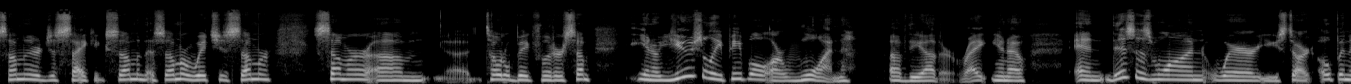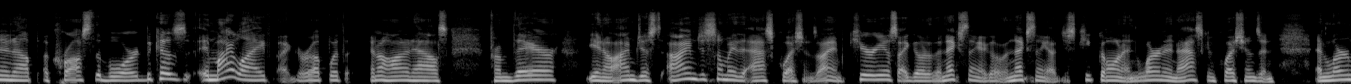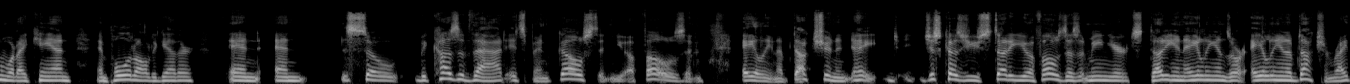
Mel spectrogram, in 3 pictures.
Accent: Kentucky, United States; we're both from Kentucky, so we have the same exact sense of humor, same type of, everybody sounds the same there

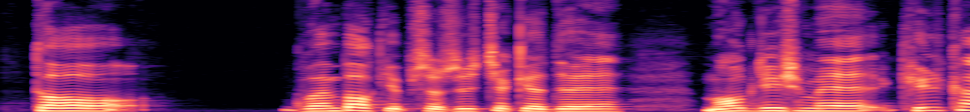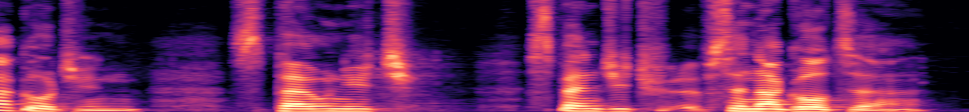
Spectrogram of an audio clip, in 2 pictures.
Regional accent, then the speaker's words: Silesian Voivodeship, Poland; my przyjeżdżaliśmy jako Ślązacy

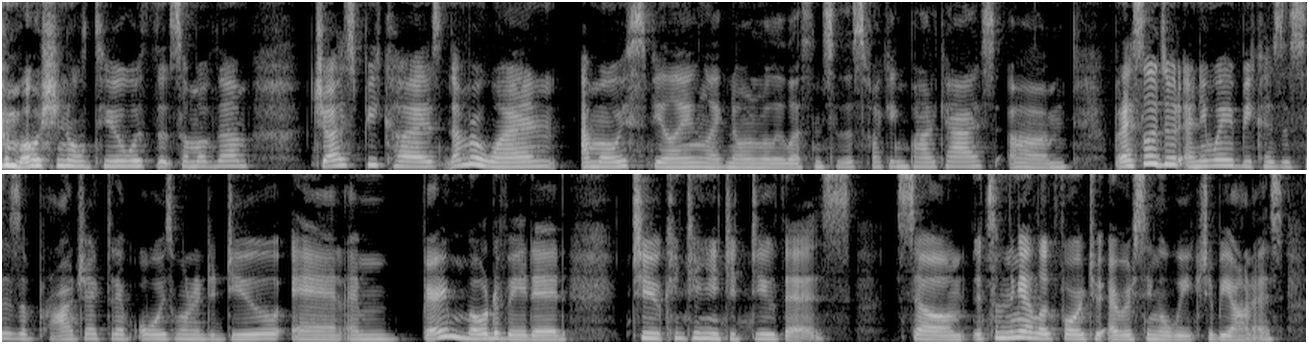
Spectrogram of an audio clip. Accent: Los Angeles, California, United States; I was born and raised here in Los Angeles

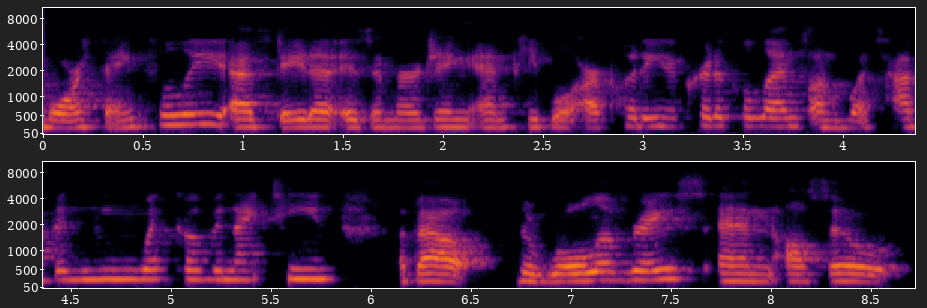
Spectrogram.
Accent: Silicon Valley, California, United States; moved away as an adult; now in St. Louis, United States; I grew up in Silicon Valley, a pretty wealthy area full of Asian and Asian

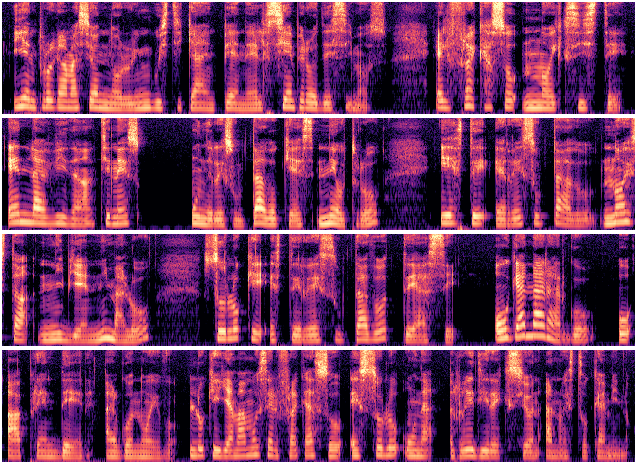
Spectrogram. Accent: France; moved away; francesa y coach de imagen

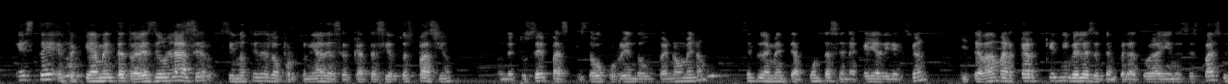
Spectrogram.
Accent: Querétaro, Mexico; la ciudad de Querétaro, de donde soy originario

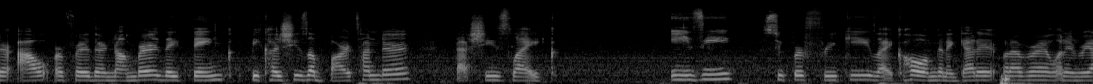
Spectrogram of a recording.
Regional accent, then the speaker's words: New York City, New York, United States; I'm from New York City

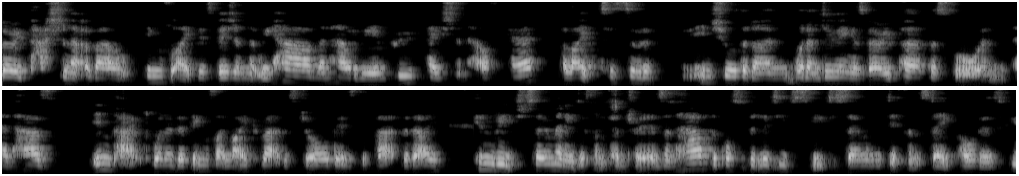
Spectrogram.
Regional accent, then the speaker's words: United Kingdom; moved away as an adult; now in Singapore; I'm originally from the UK, which I think you can tell from my accent.

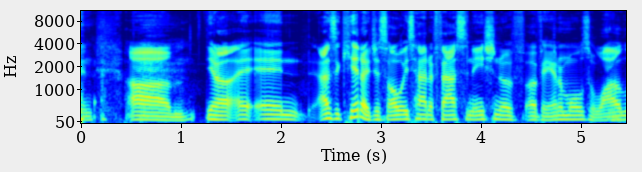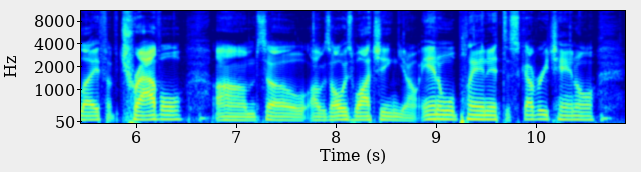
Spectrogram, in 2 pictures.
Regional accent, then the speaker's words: Bangor, Pennsylvania, United States; Bangor, Pennsylvania.

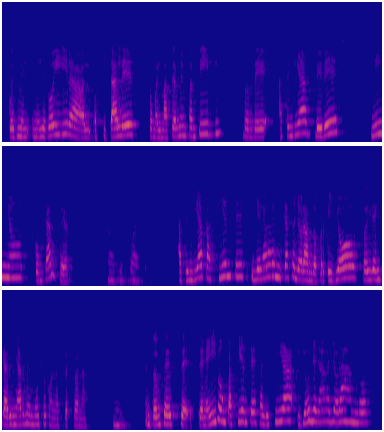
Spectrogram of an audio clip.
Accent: La Paz, Bolivia; Sí, estudié kinesiología en Bolivia, en la UNSA.

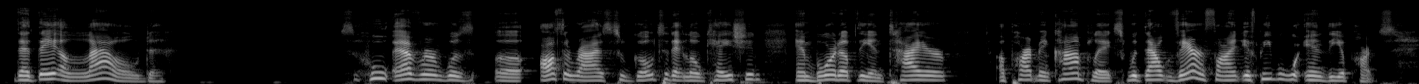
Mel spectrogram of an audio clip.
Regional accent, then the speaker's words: Illinois, United States; I'm from, I'm from the Illinois area

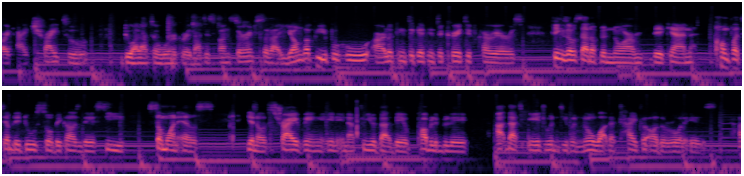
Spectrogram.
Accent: Kingston, Jamaica; I'm based in Jamaica. So I'm from Kingston, Jamaica.

